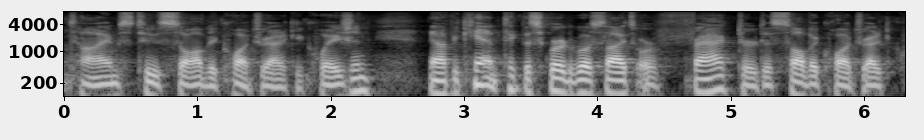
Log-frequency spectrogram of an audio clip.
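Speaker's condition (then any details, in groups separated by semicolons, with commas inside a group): No condition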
